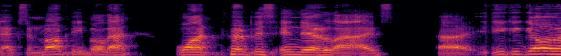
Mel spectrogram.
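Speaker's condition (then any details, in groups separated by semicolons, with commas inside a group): Cerebral palsy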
